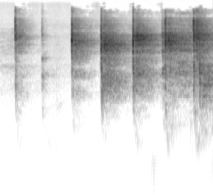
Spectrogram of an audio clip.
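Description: A nearly two-year-old girl claps her hands about seven times, soft and uneven at first, then steadier and louder, each clap a sharp slap with no talking.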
